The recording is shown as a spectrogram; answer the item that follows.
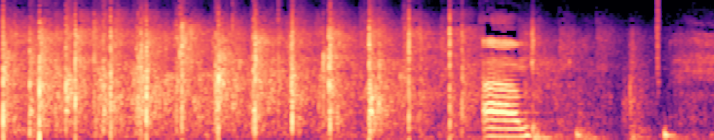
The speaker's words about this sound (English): And I want everybody to give him a round of applause.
